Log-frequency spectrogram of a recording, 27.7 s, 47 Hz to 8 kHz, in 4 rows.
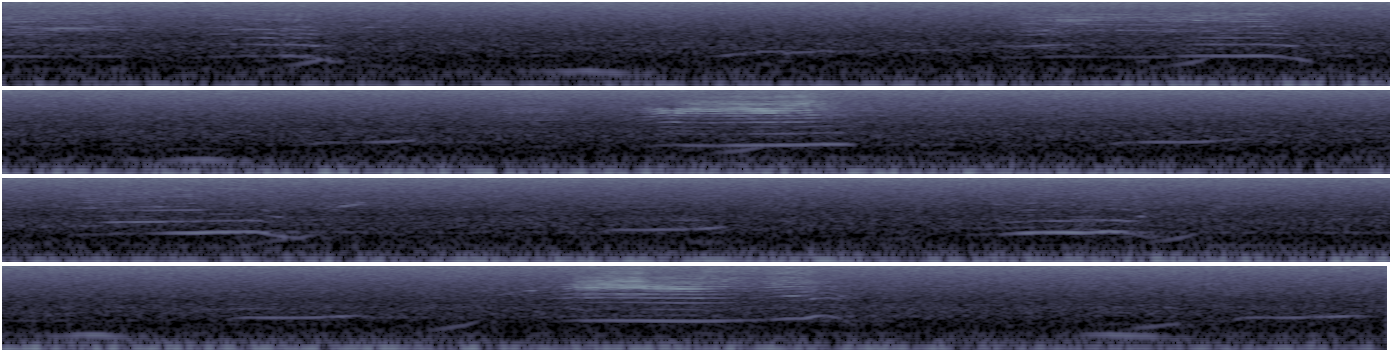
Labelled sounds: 0.2	0.5	humpback whale, 1.4 to 1.7 kHz
5.2	6.3	humpback whale, 0.86 to 2.8 kHz
10.1	11.1	humpback whale, 1.1 to 3.6 kHz
14.5	14.9	humpback whale, 1.1 to 1.2 kHz
23.6	25.0	humpback whale, 0.80 to 3.7 kHz

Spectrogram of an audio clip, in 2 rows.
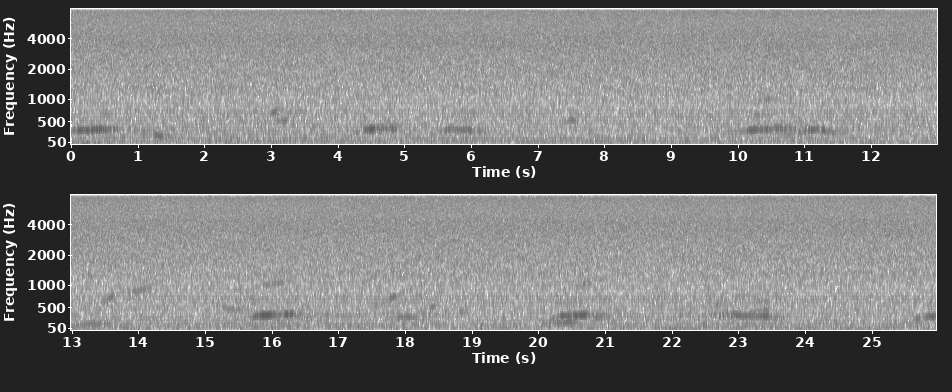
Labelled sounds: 13.8	14.2	humpback whale, 0.83 to 0.96 kHz
15.9	16.2	humpback whale, 0.96 to 1.1 kHz

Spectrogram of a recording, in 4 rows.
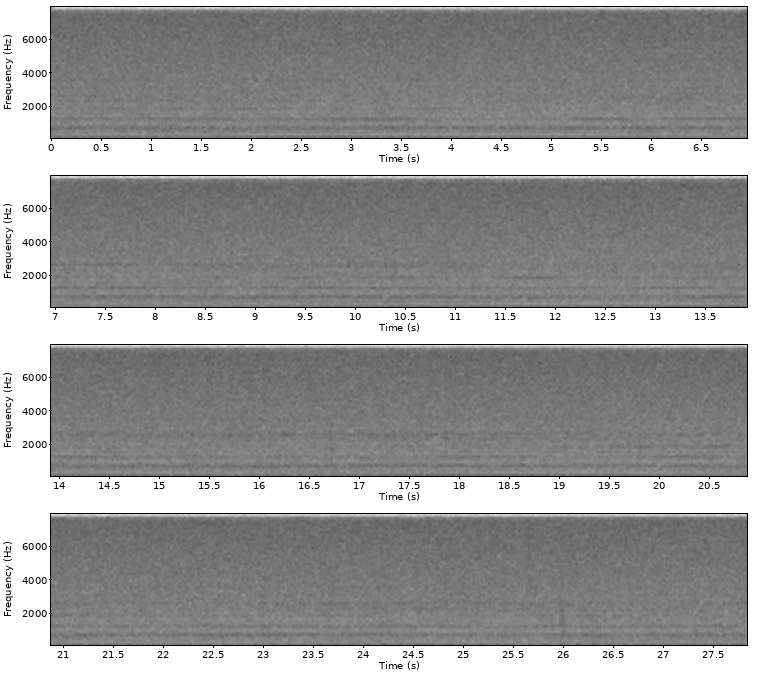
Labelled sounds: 5.2	5.5	vessel noise, 1.2 to 1.3 kHz

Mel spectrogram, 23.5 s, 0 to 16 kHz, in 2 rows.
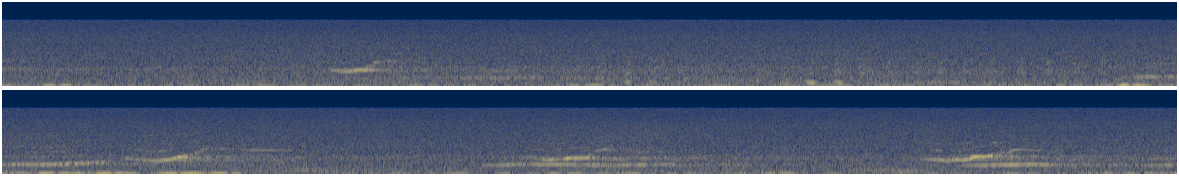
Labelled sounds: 3.7	4.0	humpback whale, 0.93 to 1.2 kHz
13.5	14.6	humpback whale, 0.80 to 1.2 kHz
17.7	17.9	humpback whale, 0.93 to 1.2 kHz
21.6	22.2	humpback whale, 0.80 to 1.1 kHz

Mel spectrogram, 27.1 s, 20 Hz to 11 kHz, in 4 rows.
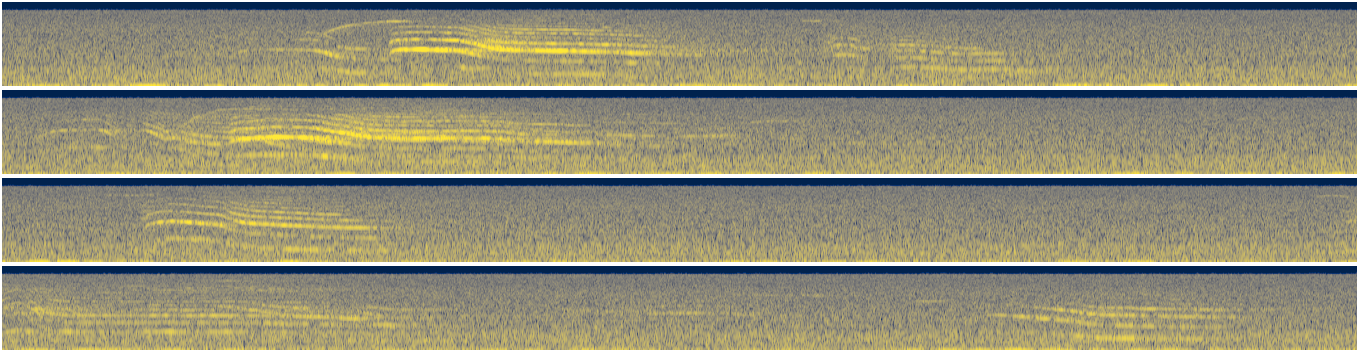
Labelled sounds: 1.3	3.5	killer whale, Bigg's (transient), 0.96 to 6.2 kHz
4.5	4.7	killer whale, Bigg's (transient), 1.1 to 2.0 kHz
7.0	10.8	killer whale, Bigg's (transient), 0.80 to 5.1 kHz
14.1	15.5	killer whale, Bigg's (transient), 0.83 to 5.7 kHz
20.4	22.4	killer whale, Bigg's (transient), 0.99 to 4.9 kHz
23.6	23.9	killer whale, Bigg's (transient), 1.6 to 1.7 kHz
25.2	26.2	killer whale, Bigg's (transient), 0.99 to 2.2 kHz

